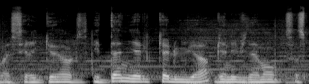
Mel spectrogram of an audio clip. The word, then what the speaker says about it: Kaluuya: pu voir dans la série girl et daniel kaluuya bien évidemment ça se prononce comme ça révélée par la série skins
